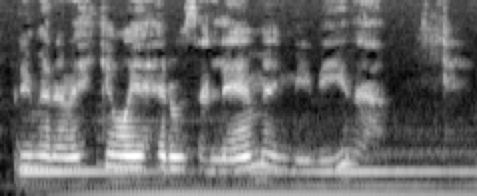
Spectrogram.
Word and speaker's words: Jerusalén: Sí, yo pensé que yo siempre lo pronuncio Jerusalén, pero es Jerusalén.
